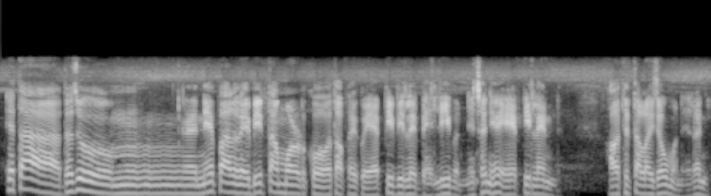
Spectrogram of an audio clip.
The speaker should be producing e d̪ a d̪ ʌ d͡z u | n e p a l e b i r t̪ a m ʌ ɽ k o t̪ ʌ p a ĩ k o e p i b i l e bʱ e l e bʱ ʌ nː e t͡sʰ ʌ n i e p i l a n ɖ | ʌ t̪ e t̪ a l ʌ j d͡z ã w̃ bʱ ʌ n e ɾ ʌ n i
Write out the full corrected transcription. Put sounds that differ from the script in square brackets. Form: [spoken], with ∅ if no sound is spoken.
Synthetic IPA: e [t̪] a d̪ ʌ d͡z u | n e p a l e b i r t̪ a m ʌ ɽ k o t̪ ʌ p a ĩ k o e p i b i l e bʱ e l [i] bʱ ʌ nː e t͡sʰ ʌ n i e p i l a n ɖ | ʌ t̪ e t̪ a l ʌ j d͡z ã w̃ bʱ ʌ n e ɾ ʌ n i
